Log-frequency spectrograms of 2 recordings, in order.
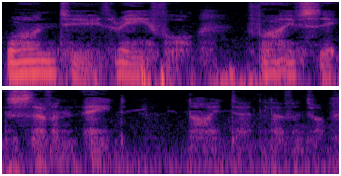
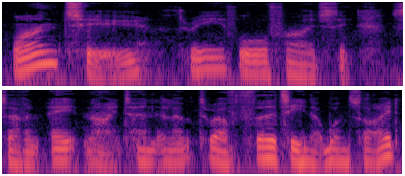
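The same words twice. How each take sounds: First: Counting under the breath in a whisper. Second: Put-on counting aloud slowly for kids; teaching a child to count. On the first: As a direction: whisper the numbers, fading away. Counting the other side quietly. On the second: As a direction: count each grain out for children. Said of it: "can you count with me". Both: Shown as a demonstration.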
